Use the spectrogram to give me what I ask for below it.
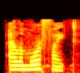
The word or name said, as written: allomorphite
